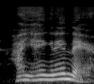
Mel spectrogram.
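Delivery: put-on voice between talking and whispering. Retelling a friend's phone call: horrible Chris Spencer impersonation. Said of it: "my horrible impersonation of Chris Spencer".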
